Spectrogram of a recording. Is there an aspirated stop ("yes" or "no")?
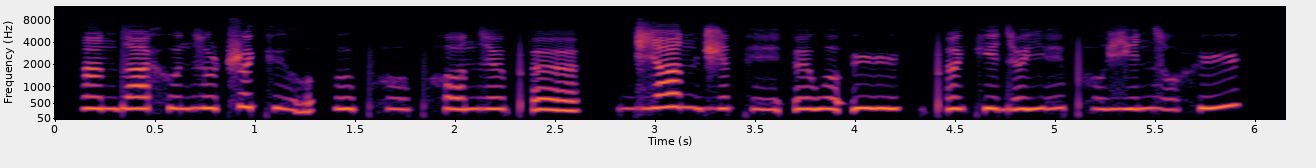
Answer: yes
